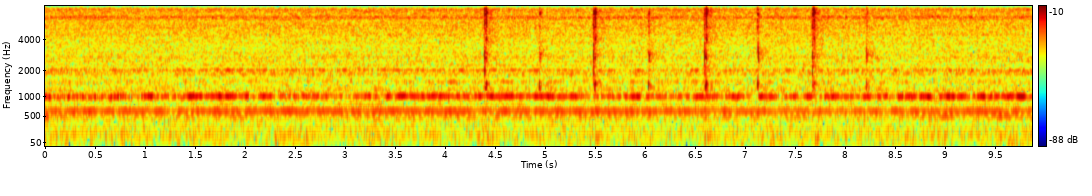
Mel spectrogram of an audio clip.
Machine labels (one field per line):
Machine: valve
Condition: normal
